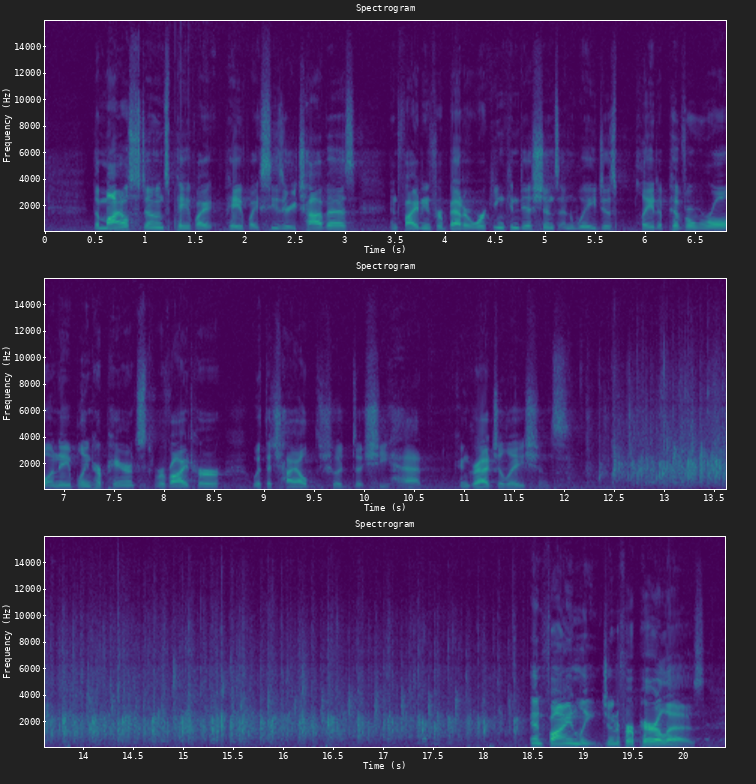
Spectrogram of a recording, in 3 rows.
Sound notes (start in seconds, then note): 12.0 applause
